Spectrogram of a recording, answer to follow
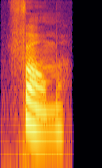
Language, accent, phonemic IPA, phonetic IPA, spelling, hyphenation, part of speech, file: English, US, /ˈfɔʊ̯m/, [ˈfɔʊ̯m], foam, foam, noun / verb, En-us-foam.ogg
- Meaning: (noun) A substance composed of a large collection of bubbles or their solidified remains, especially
